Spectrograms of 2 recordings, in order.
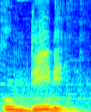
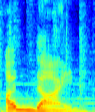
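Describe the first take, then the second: First: The name ends with a 'dee-nee' sound. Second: The name ends with a 'dine' sound. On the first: "they pronounced it Undini" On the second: "I always called her Undyne"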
